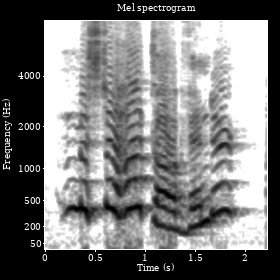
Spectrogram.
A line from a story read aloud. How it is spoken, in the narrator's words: Amu exclaimed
